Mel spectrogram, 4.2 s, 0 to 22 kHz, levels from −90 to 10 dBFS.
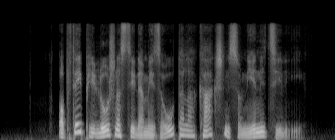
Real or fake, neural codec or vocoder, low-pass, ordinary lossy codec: fake; codec, 24 kHz, 0.5 kbps, DualCodec; 10.8 kHz; none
